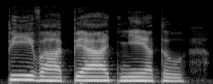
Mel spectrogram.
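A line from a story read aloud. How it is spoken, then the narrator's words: Mutter. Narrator (Russian): буркнул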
